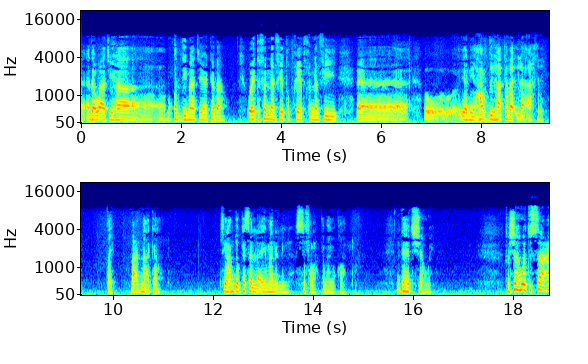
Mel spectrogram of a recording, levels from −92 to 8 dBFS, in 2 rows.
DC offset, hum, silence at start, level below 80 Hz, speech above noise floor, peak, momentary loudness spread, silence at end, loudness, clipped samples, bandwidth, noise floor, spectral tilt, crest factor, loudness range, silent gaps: under 0.1%; none; 0 s; -46 dBFS; 25 dB; -6 dBFS; 14 LU; 0 s; -23 LUFS; under 0.1%; 9.8 kHz; -47 dBFS; -6 dB/octave; 18 dB; 7 LU; none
